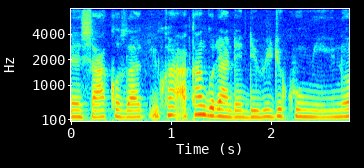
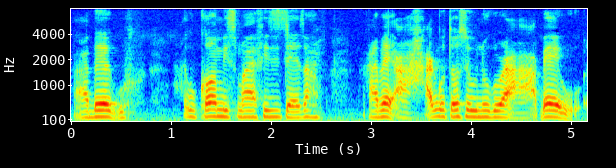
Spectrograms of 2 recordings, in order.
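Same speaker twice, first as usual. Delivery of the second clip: mock begging in Nigerian Pidgin, louder; pleading pidgin; 4 dB louder than usual. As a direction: plead like a scared student in Pidgin. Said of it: "everybody was like".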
